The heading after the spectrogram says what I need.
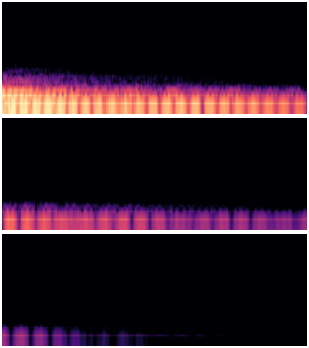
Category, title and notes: Sound effects > Electronic / Design
ELECTRIC BOOMY LASTING EXPLOSION
DEEP, LOW, EXPLOSION, DIFFERENT, BASSY, HIT, INNOVATIVE, TRAP, UNIQUE, HIPHOP, EXPERIMENTAL, RAP, BOOM, IMPACT, RUMBLING, RATTLING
